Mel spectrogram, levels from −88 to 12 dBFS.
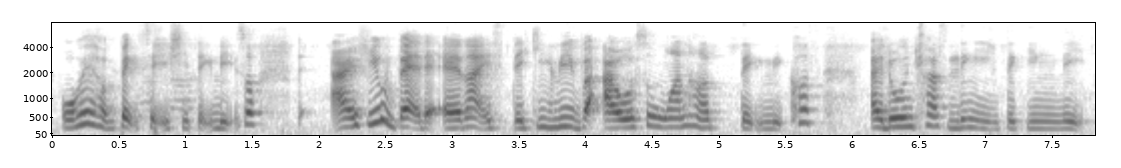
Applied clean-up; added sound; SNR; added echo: none; none; none; none.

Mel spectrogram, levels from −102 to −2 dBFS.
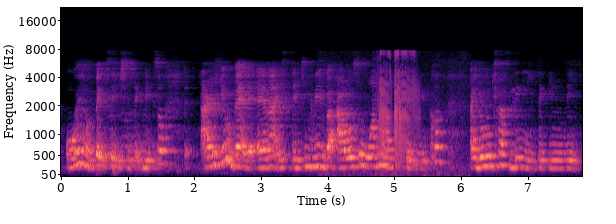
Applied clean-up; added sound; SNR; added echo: none; Fart; 16 dB; reverberation time 0.6 s.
